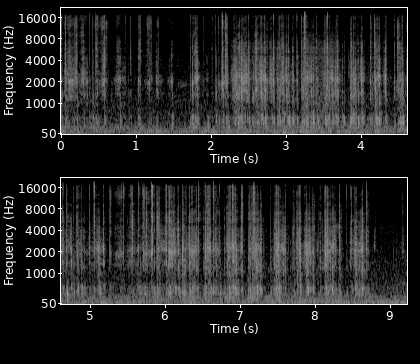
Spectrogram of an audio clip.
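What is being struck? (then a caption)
Plastic lotion pump bottle with paper label. Long nails rapidly tap and scratch the paper label on the front of a white plastic lotion pump bottle that appears full. The result is a steady stream of quick, irregular, dry clicks mixed with papery scratching, bright and crisp with very little low end.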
